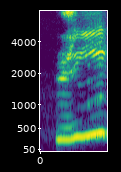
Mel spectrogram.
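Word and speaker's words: read: I have not रीड की third form होती है रेड। लेकिन स्पेलिंग क्या होती है? सेम होती है। लेकिन रीड क्या करते हैं? पढ़ते क्या है? रेड पढ़ते हैं।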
